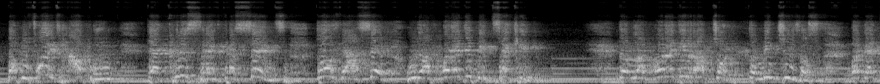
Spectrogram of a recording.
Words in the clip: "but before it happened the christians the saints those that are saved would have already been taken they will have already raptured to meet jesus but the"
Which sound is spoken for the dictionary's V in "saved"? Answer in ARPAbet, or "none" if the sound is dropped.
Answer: none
